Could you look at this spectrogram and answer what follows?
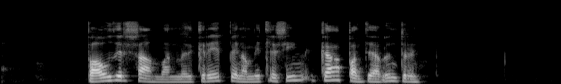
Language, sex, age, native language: Icelandic, male, 40-49, Icelandic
